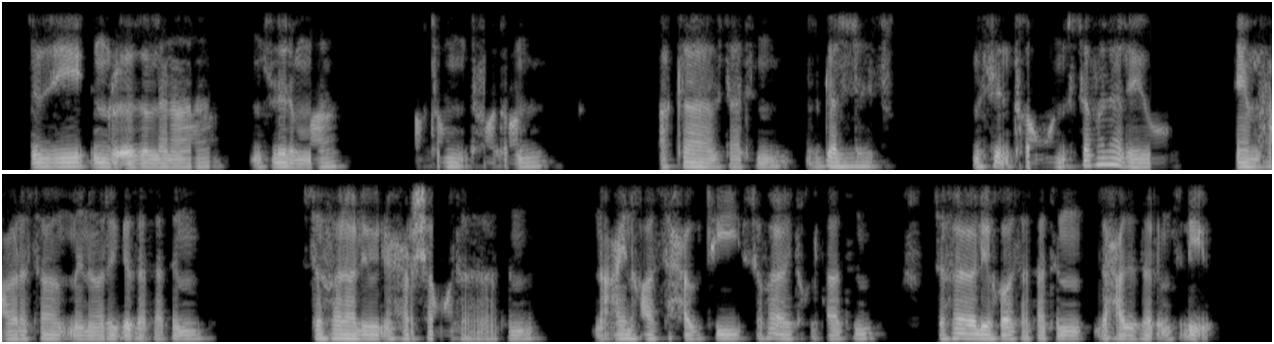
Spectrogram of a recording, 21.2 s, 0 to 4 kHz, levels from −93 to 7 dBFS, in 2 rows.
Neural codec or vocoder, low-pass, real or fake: none; 3.6 kHz; real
